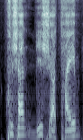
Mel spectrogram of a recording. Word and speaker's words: 구산 리사다임: 사사기를 기록한 역사가는 아랍 나하라임의 구산 리사다임이 가나안 땅을 8년 동안 지배했다고 말합니다. 구산 리사다임이라는 왕의 이름을 좀 더 히브리어스럽게 읽어보면 쿠시안 리슈아타임이라고 합니다. 쿠시안 리슈아타임이라고 읽습니다.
